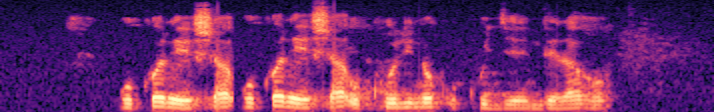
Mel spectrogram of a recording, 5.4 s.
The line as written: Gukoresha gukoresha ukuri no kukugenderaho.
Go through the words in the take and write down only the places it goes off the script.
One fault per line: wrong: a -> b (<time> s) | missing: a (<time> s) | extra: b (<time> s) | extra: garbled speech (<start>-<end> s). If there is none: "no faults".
no faults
